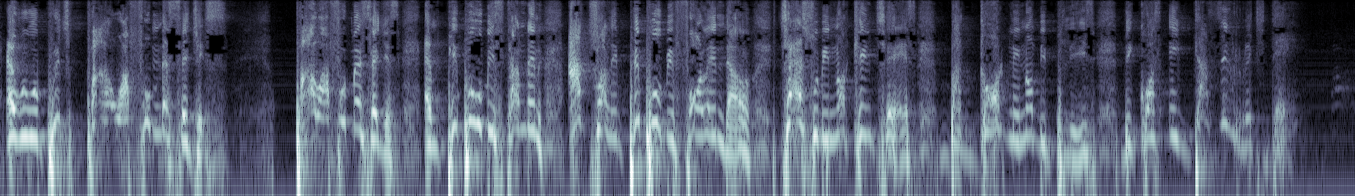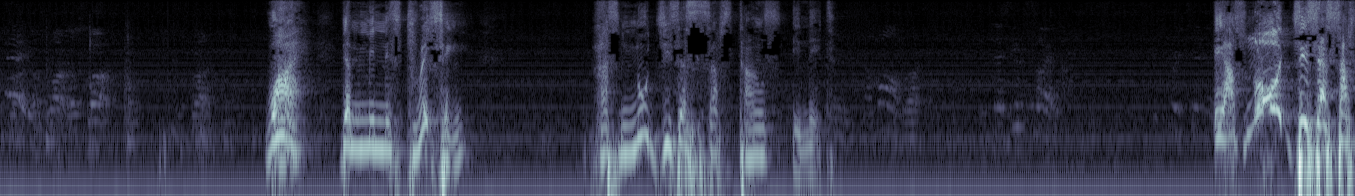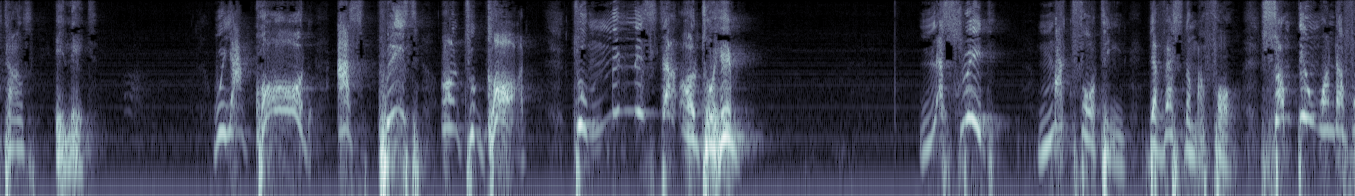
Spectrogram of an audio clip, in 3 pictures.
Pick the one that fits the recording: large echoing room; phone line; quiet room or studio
large echoing room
